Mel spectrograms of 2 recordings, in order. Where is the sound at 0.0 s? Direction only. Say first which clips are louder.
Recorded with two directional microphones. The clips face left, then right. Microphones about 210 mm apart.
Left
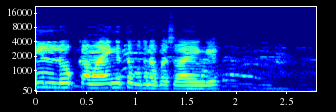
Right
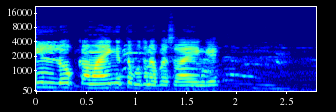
Left 3 dB; 20° left (ahead or behind).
